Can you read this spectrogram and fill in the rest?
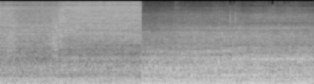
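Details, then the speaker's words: Fully loaded truck with low air pressure: steady loud hiss of escaping air without rhythm; air leak from a failed brake chamber, later replaced with no leaks. "Yeah, I could hear that air leak. So here's the problem. Brake chamber's out."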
